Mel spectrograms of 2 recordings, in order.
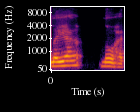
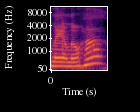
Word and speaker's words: Lea Aloha: go on to uh leia loja next i'm sorry i think i got your name wrong again that's okay there's a lot of vowels in there i am lea aloha um i am the general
